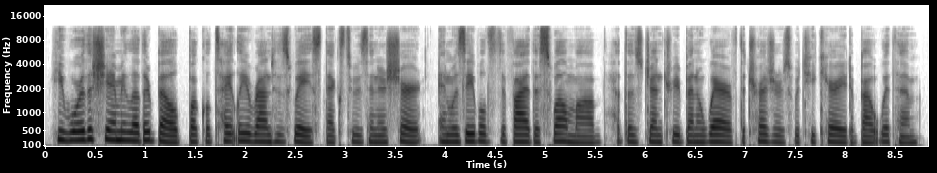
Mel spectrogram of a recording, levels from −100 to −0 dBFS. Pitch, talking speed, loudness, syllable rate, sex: 200 Hz, 260 wpm, -17 LUFS, 6.3 syllables/s, female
